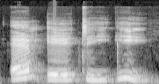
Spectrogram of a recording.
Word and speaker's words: mate: Mate. It's a long vowel.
